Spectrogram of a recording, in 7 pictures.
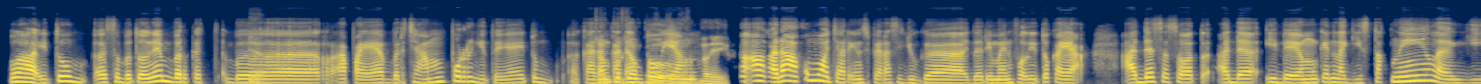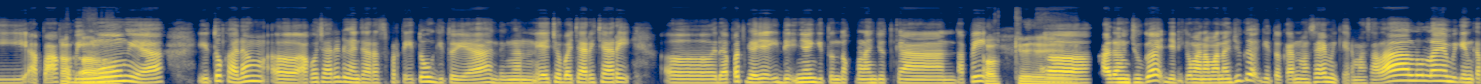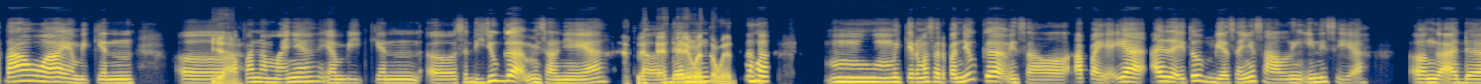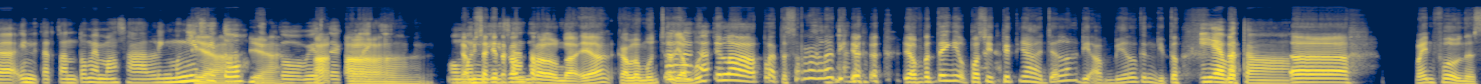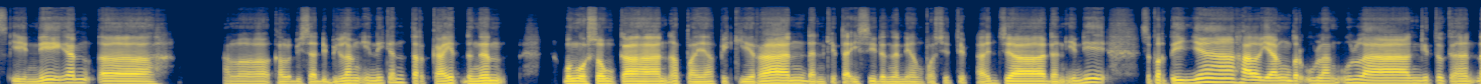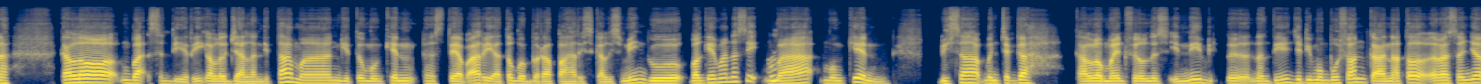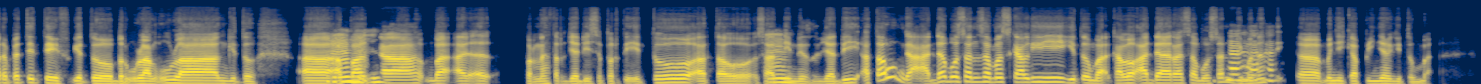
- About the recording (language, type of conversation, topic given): Indonesian, podcast, Bagaimana cara paling mudah memulai latihan kesadaran penuh saat berjalan-jalan di taman?
- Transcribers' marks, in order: in English: "mindful"; in English: "stuck"; laugh; laughing while speaking: "Macem-macem"; chuckle; laughing while speaking: "terserahlah dia"; tapping; laugh; other background noise; in English: "mindfulness"; in English: "mindfulness"; laugh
